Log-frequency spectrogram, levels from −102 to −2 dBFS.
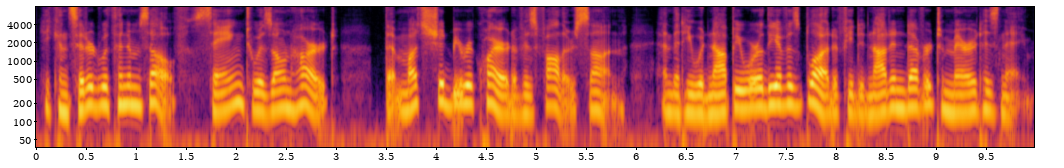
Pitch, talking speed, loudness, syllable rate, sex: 160 Hz, 220 wpm, -17 LUFS, 5.4 syllables/s, male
